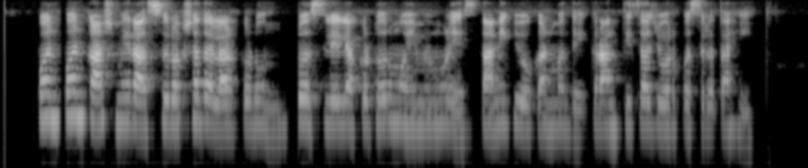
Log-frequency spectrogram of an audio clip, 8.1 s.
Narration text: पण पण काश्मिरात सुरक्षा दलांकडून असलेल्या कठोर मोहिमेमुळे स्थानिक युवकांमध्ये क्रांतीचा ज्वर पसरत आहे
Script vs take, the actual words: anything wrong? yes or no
no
